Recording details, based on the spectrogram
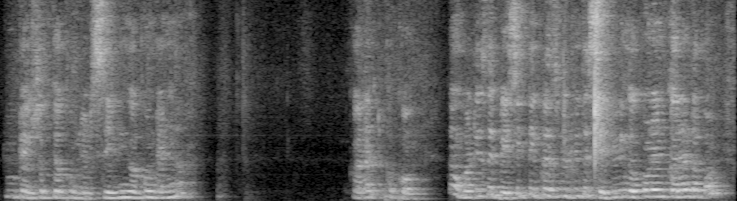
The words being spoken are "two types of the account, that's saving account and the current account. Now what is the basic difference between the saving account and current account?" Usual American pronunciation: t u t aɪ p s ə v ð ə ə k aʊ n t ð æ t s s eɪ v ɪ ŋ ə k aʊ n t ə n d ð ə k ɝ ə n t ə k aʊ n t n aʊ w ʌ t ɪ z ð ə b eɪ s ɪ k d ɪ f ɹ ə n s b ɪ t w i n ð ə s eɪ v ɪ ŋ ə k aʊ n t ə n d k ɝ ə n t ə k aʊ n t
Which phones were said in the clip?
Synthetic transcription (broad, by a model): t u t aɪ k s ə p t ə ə k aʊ n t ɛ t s s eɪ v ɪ ŋ ə k aʊ n t ə n d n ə k ɝ ə n t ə k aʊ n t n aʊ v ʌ t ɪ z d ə b eɪ s ɪ k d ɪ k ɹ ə s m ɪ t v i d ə s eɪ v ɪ ŋ ə k aʊ n t ə n d k ɝ ə n t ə k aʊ n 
